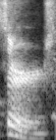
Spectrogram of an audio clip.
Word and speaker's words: SRJ: they have this fun the srj which is called surge that's how you're supposed to pronounce it uh and through that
